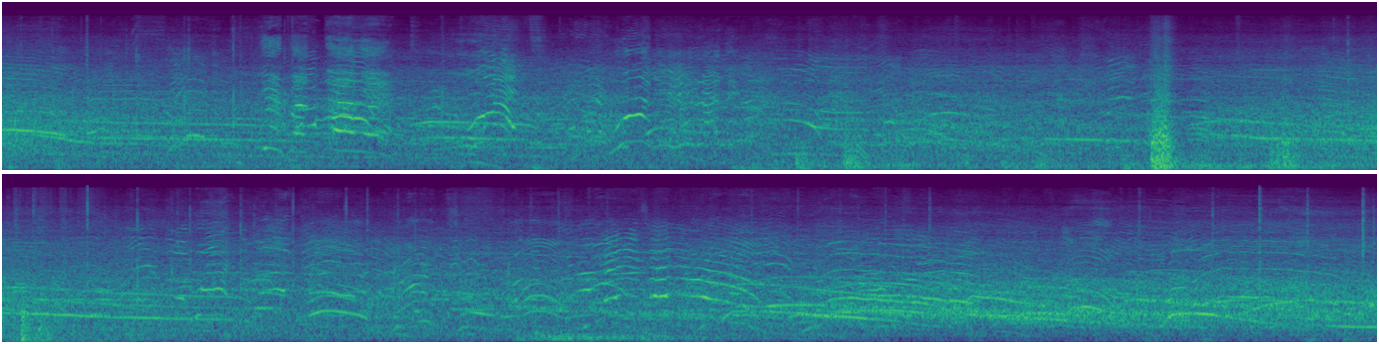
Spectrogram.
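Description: A large crowd cheers and screams loudly in an echoing arena.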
